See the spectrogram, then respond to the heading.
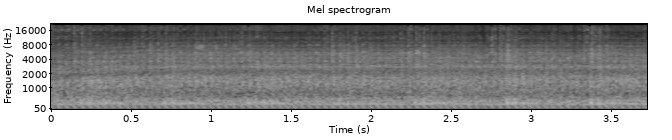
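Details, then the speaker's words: Mountfield SP454 self-propelled lawn mower just started, drive engaged: engine runs with a slight rhythmic rise and fall in its note, a mild hunt/surge; throttle cable not working at the engine end, throttle box lever to be replaced. "Drive? Yes, drive works. Oh well. Yeah, it's got a bit of a hunt to it."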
